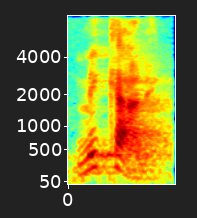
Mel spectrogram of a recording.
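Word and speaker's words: mechanic: بص هنا بقى جايه صوتين اتنين، جايه السي اتش نطقت كي، وجايه السي في الاخر نطقت كي. بص ميكانيك ميكانيك ميكانيك ميكانيك، يبقى جايه نطقين اتنين، سي اتش نطقت كي عشان خاطر الكلمه دي كلمه خاصه بالميكانيكا، والسي جايه في الاخر خالص نطقت ايه؟ كي.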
